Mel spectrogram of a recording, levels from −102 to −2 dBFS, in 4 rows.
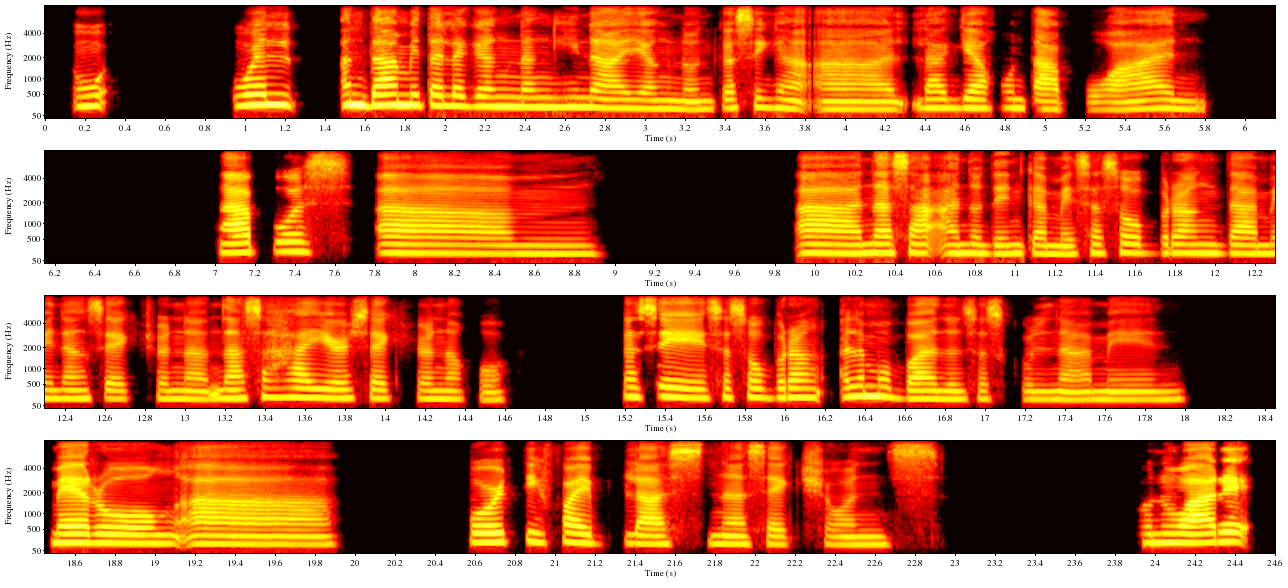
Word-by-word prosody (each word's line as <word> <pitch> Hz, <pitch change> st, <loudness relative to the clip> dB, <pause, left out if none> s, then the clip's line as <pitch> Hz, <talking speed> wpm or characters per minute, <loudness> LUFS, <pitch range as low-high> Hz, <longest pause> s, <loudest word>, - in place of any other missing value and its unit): Oh, 230 Hz, +3 st, -3 dB, 0.6 s
well 255 Hz, +1 st, +3 dB, 0.2 s
ang 255 Hz, -1 st, +6 dB
dami 250 Hz, 0 st, +7 dB
talagang 225 Hz, -2 st, 0 dB
nanghinayang 200 Hz, -4 st, -1 dB
no'n 165 Hz, 0 st, -6 dB
kasi 190 Hz, +3 st, -1 dB
nga, 180 Hz, -3 st, -3 dB
ah, 165 Hz, -1 st, -2 dB, 0.2 s
lagi 190 Hz, 0 st, -2 dB
akong 190 Hz, +1 st, -8 dB
top 165 Hz, -3 st, -1 dB
1. 170 Hz, +2 st, -2 dB, 1.2 s
Tapos, 210 Hz, +2 st, +2 dB
um, 180 Hz, -2 st, -1 dB, 1.0 s
ah, 190 Hz, 0 st, +3 dB
nasa 195 Hz, 0 st, +3 dB
ano 185 Hz, 0 st, -3 dB
din 180 Hz, 0 st, -4 dB
kami 175 Hz, -1 st, -4 dB
sa 190 Hz, -, 0 dB
sobrang 190 Hz, -1 st, -3 dB
dami 180 Hz, -1 st, -2 dB
ng 180 Hz, 0 st, -5 dB
section 175 Hz, -1 st, -5 dB
na 170 Hz, -, -3 dB
nasa 185 Hz, +2 st, +1 dB
higher 200 Hz, -2 st, 0 dB
section 180 Hz, -2 st, -4 dB
ako 160 Hz, -2 st, -12 dB, 0.6 s
kasi 210 Hz, -2 st, +3 dB
sa 200 Hz, -, 0 dB
sobrang 200 Hz, 0 st, -2 dB
alam 225 Hz, +3 st, 0 dB
mo -, -, -7 dB
ba 175 Hz, -1 st, +1 dB
do'n 170 Hz, -1 st, -5 dB
sa 170 Hz, -, -7 dB
school 165 Hz, 0 st, -7 dB
namin, 160 Hz, 0 st, -6 dB, 0.5 s
mayrong, 190 Hz, -2 st, +4 dB
ah, 170 Hz, -2 st, +1 dB, 0.7 s
45+ 195 Hz, -4 st, +2 dB
na 170 Hz, -1 st, -2 dB
sections. 160 Hz, -1 st, -5 dB, 1.0 s
Kunwari 200 Hz, +2 st, +7 dB
185 Hz, 115 wpm, -23 LUFS, 170-200 Hz, 1.2 s, dami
